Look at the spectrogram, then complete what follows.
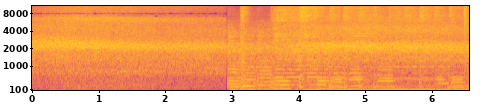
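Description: A huge concert crowd roars and screams in a dense, unbroken wall of noise; about halfway through, loud band music starts up while the shrieking continues underneath.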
